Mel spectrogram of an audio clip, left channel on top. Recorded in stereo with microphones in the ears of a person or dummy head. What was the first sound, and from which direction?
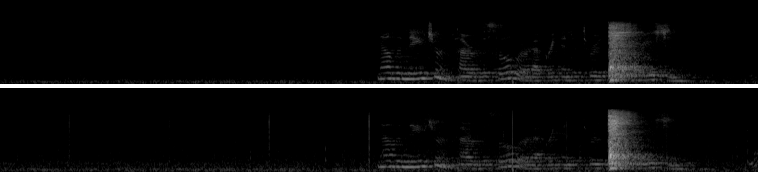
A woman speaking, 20° left (ahead or behind).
